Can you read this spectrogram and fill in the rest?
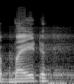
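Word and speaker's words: bad: रूप में करते हैं बी एडी तो बी से लिखेंगे ब और ए का उच्चारण करेंगे य की मात्रा के रूप में और डी से लिखेंगे ड तो यह हो गया बैड क्या हो गया बैड हो गया बी ए डी बैड next देखते हैं सी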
